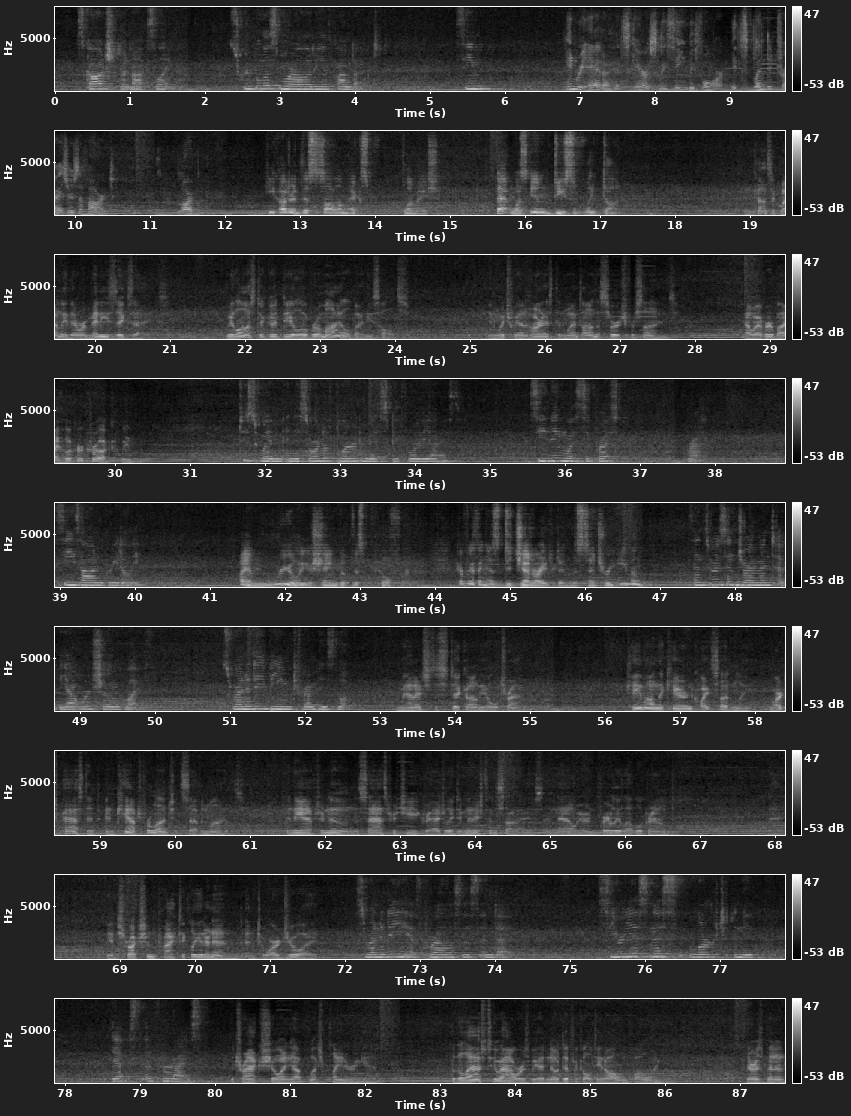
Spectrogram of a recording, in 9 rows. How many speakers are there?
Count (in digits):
4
